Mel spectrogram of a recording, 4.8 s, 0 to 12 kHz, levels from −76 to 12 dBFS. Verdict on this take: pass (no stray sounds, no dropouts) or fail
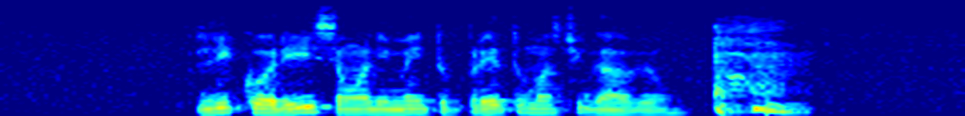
fail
